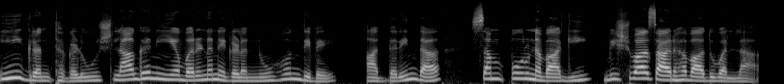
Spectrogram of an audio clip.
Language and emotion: Kannada, neutral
